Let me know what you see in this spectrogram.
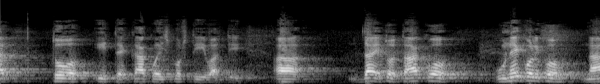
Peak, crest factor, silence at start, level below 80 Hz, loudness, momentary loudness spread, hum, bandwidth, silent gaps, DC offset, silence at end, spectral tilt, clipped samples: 0 dBFS; 16 dB; 0 s; -64 dBFS; -16 LUFS; 15 LU; none; 11 kHz; none; under 0.1%; 0 s; -4.5 dB/octave; under 0.1%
